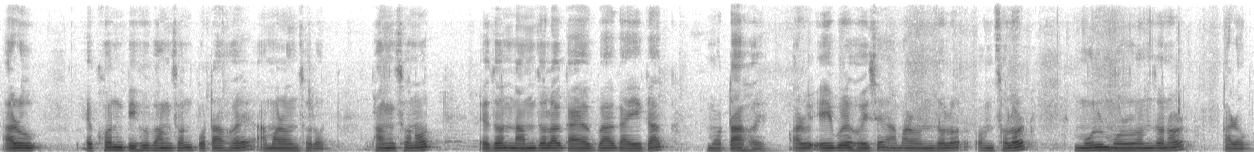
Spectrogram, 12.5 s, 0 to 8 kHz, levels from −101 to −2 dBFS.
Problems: background sounds at intervals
